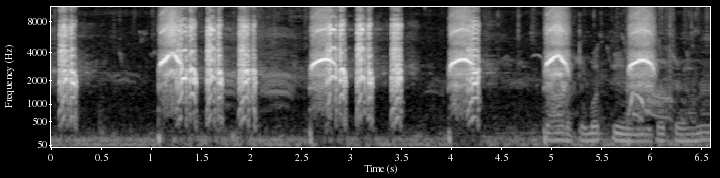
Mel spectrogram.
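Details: Male and female grey francolin pair giving loud, sharp arched notes in short bursts and single calls spaced about a second apart, with a low voice-like hum under the final notes.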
